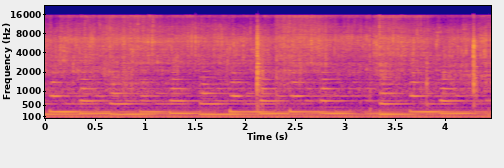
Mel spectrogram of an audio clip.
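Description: Background music, a simple melody of held notes, over chicken pieces sizzling in a tomato and chili sofrito as a wooden spoon stirs them in the pot, with a single knock about halfway through.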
